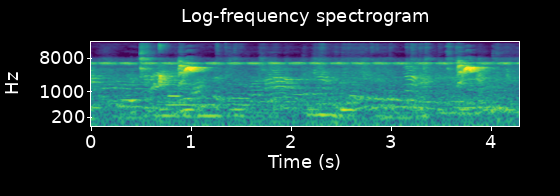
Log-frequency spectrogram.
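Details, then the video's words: Olive-backed sunbird lure call: two isolated sharp high chirps almost three seconds apart, fairly faint against a constant thin high hum and soft low murmuring. "Pancingan Kolibri Kelapa"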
